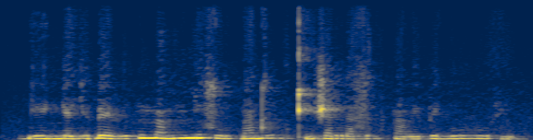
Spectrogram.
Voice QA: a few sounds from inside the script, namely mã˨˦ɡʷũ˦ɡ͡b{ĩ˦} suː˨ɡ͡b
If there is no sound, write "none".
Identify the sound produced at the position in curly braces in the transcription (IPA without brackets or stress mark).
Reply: ĩ˦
